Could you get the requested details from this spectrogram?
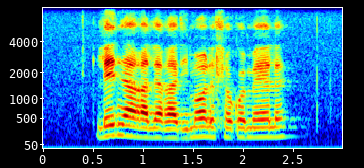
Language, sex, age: Northern Sotho, male, 25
